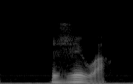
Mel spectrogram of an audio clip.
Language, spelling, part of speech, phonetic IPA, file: Polish, żyła, noun / verb, [ˈʒɨwa], Pl-żyła.ogg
